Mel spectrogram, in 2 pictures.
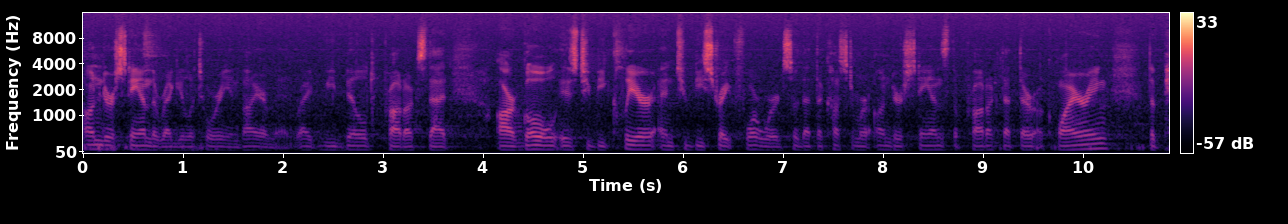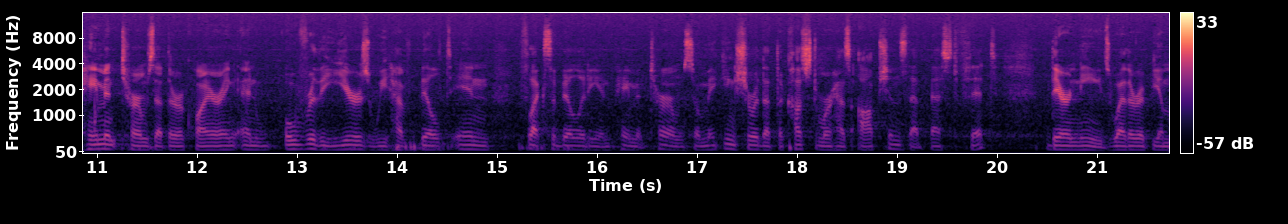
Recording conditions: busy venue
